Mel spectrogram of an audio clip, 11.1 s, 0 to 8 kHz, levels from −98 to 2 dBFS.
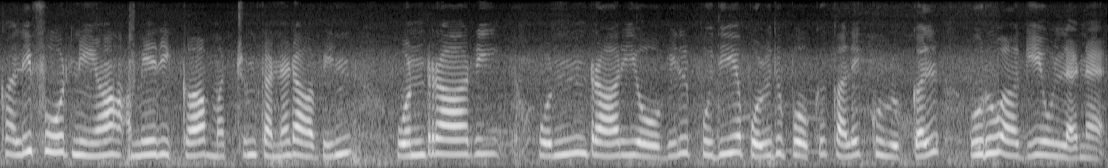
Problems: constant background noise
